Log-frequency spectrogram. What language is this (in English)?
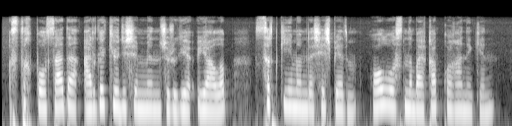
Kazakh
